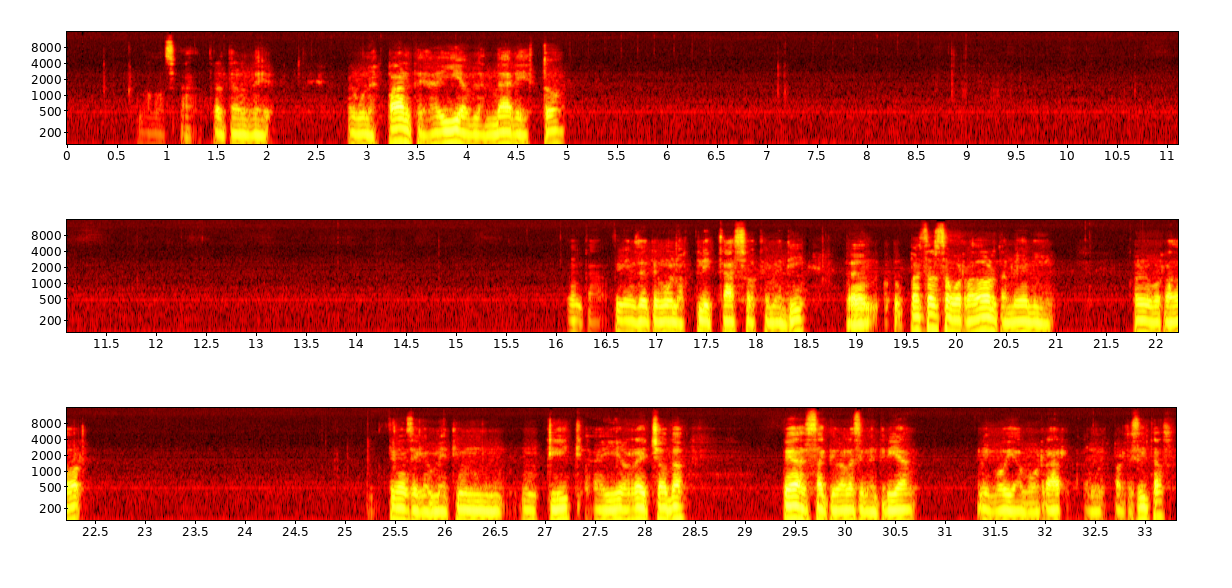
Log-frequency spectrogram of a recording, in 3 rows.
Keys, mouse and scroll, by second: 1.1 double click, 1.4 double click, 1.6 double click, 1.8 double click, 2.0 double click, 2.3 double click, 2.5 double click, 2.6 double click, 2.8 double click, 3.0 double click, 3.1 double click, 3.3 double click, 3.6 double click, 3.7 double click, 4.9 double click, 5.1 double click, 5.2 double click, 5.4 double click, 5.5 double click, 5.7 double click, 5.9 double click, 6.1 double click, 6.3 double click, 6.9 click, 7.3 x, 7.5 double click, 7.7 double click, 8.0 double click, 8.1 double click, 8.4 double click, 8.8 alt+click, 9.6 alt+click, 10.1 alt+middle click, 10.6 alt+click, 10.7 alt+right click, 11.0 alt+click, 12.1 alt+click, 13.7 alt+click, 14.4 alt+middle click, 15.6 alt+click, 16.2 alt+click, 19.3 double click, 22.3 ctrl+right click, 23.1 ctrl+alt+middle click, 23.7 ctrl+right click, 25.1 ctrl+z, 25.8 alt+click, 33.0 ctrl+click.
